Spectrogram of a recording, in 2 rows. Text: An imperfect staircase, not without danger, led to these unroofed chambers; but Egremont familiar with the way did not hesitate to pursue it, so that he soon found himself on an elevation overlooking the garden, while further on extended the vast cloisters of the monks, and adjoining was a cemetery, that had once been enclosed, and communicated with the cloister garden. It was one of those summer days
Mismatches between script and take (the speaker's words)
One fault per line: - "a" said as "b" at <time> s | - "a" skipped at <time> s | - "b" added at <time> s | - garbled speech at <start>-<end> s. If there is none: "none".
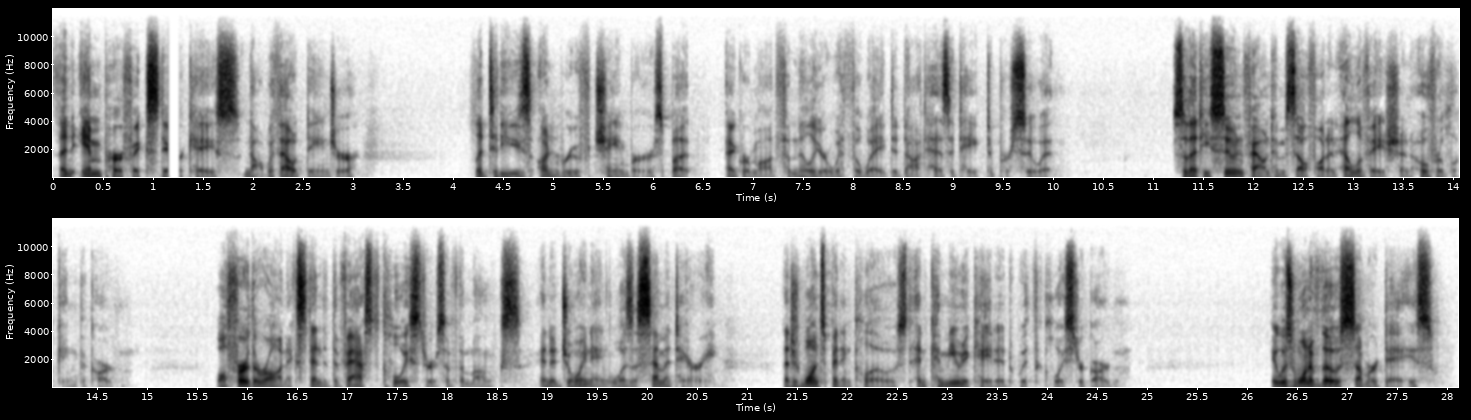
none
